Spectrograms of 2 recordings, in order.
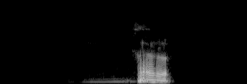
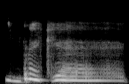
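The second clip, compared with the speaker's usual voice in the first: calls the name high, drawn out; a cheery hello stretched long; excited greeting; 9 semitones higher than usual. Real, not acted. Welcoming a viewer by name on the stream, excited call-out.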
